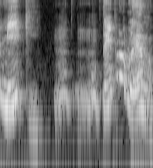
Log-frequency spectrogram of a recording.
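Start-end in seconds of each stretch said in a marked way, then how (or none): 0.0-0.6 "Mickey" as "Mii-ki", ee vowel; Portuguese reading. Shown as a demonstration. Teacher reading the name as Portuguese, plain i vowel. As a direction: read "Mickey" just as a Portuguese speller would. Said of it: "se é português, eu vou ler".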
